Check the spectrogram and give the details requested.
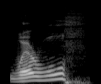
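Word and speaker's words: Werwulf: So, we've talked about how fresh off of Noatu, Robert Edgar's plan next movie is Werewolf. Werewolf. Oh, really? It's werewolf, but it's spelled funny.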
